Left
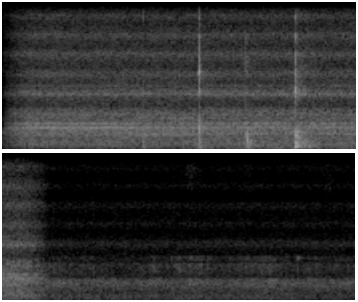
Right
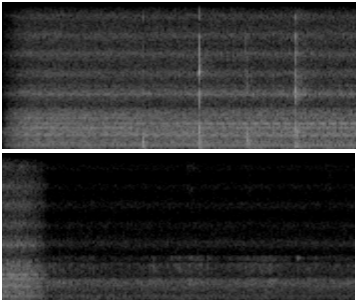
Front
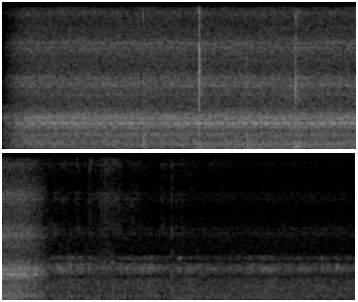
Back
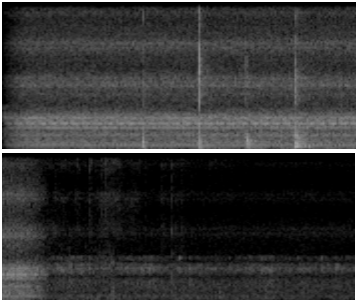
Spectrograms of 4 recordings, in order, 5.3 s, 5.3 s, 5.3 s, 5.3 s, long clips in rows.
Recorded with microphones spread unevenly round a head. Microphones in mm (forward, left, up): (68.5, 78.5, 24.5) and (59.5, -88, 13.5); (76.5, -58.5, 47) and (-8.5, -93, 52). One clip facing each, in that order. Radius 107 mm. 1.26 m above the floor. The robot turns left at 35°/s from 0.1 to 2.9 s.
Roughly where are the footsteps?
Behind right.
